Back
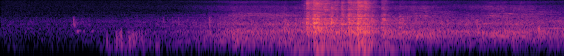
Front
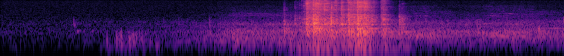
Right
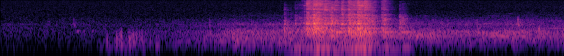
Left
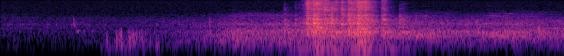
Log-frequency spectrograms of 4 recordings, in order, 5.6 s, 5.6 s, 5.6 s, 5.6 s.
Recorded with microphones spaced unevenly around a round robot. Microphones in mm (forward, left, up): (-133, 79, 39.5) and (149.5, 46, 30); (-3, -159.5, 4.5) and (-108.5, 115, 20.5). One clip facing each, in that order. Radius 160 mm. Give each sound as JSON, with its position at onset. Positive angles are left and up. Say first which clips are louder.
{"t": 2.8, "sound": "cutlery clinking", "louder": "front 2 dB, right 1 dB", "azimuth_deg": 35, "distance_m": 0.9}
